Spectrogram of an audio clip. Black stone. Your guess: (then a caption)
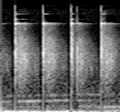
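Dense. A black suiseki stone, a crow-black ohseok like a black Go stone, is tapped four times to show its quality. Each tap gives a bright, short ring with a high tone rather than a dull stone knock. This marks it as a dense, good-quality stone.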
